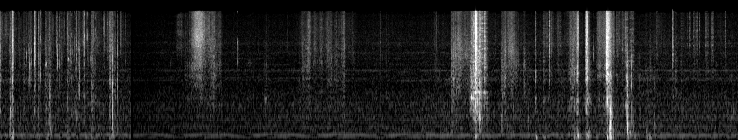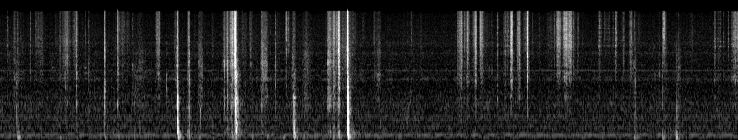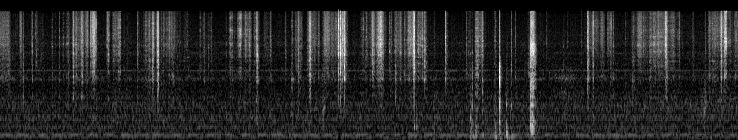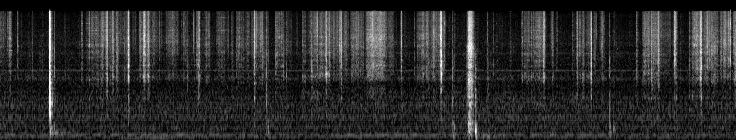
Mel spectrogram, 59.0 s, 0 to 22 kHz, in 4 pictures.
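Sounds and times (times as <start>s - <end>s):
faint low hum: 0.0s - 59.0s
knife cutting an apple: 18.3s - 20.7s, 54.7s - 59.0s.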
